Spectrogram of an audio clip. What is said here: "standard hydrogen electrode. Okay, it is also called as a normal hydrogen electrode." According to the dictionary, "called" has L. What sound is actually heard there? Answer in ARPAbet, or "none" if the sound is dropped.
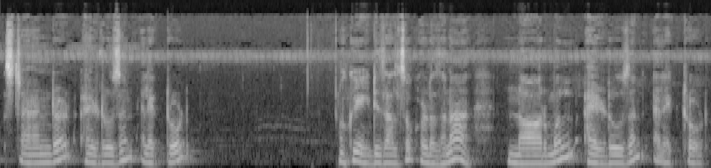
none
